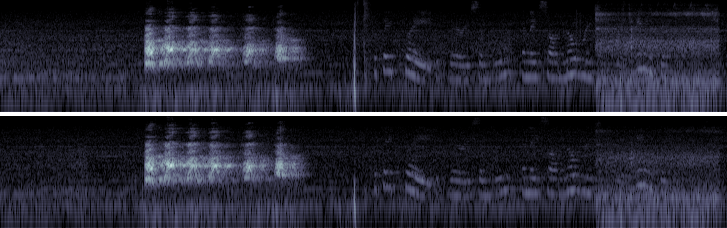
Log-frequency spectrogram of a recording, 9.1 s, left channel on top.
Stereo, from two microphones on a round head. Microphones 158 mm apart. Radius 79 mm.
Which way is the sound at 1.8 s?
15° left (ahead or behind).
